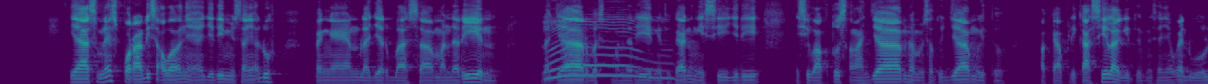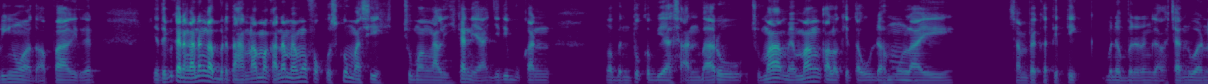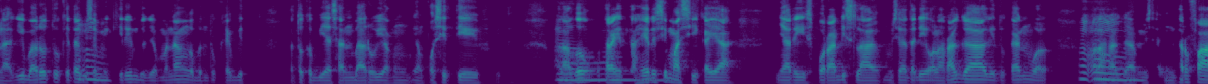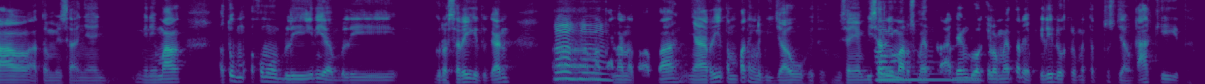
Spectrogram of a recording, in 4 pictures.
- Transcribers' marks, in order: other background noise; drawn out: "Mmm"; in English: "habit"; drawn out: "Oh"; in English: "grocery"
- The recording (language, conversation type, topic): Indonesian, podcast, Apa cara kamu membatasi waktu layar agar tidak kecanduan gawai?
